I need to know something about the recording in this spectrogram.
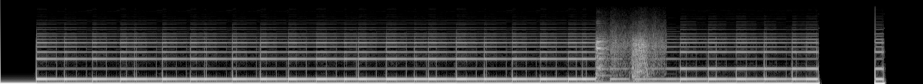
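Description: Upbeat electronic game music plays with a steady, fast beat.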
